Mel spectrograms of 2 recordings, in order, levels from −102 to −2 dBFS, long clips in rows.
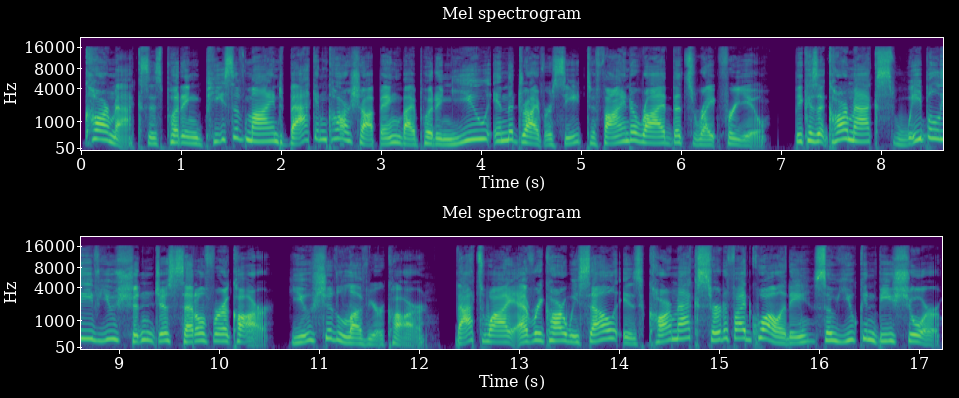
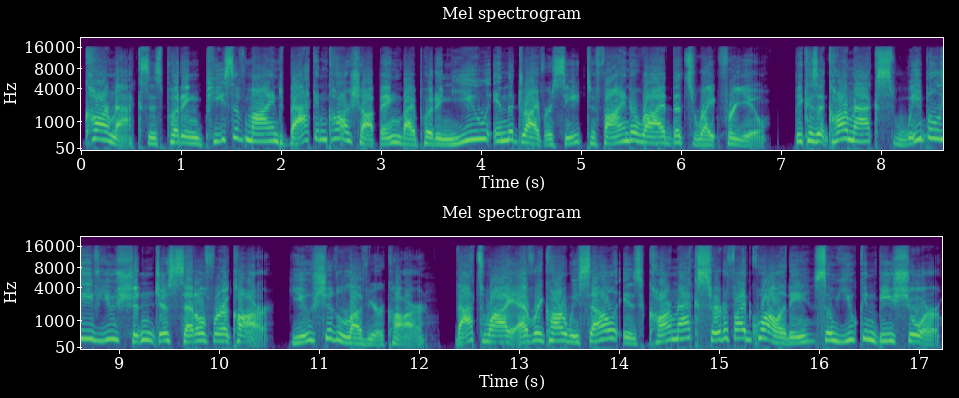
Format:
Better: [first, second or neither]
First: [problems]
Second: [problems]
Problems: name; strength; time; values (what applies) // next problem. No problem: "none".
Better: first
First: none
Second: distortion; slight; 10 dB below the speech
